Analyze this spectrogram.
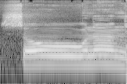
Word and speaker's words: sew: sew는 이게 바느질한다 이런 뜻이죠. 발음은 sew예요. sew일 것 같은데 sew예요. sew. sew입니다. sew.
